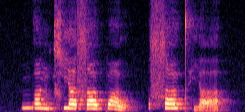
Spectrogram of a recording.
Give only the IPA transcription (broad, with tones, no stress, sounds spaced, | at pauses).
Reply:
m w ɑ˥˧ ŋ t͡ɕʰ j ä˥˩ s ɑ˥ ʊ̯ p ɑ˥˩ ʊ̯ | s ɑ˥ ʊ̯ t̪ʰ j ä̰˨˩˦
